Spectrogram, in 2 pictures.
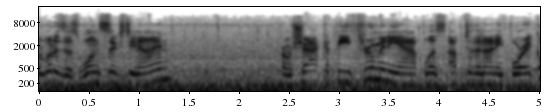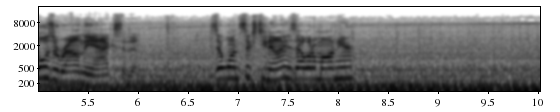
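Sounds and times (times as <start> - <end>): diesel truck engine droning: 0.0 - 10.0.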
